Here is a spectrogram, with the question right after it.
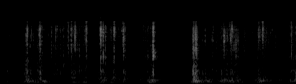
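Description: Long painted nails tap and scratch the printed paper wrapper of a two-bar pack of Diana soap, the solid bars lying flat. Quick, dry, bright clicks and crinkly scratches come in two bursts separated by a short silence, each tap fading almost instantly.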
